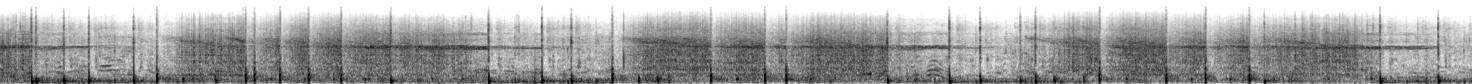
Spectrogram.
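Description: Fireworks crackle and fizz as sparks burst.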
